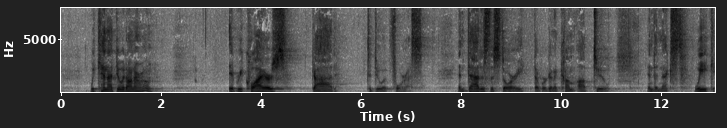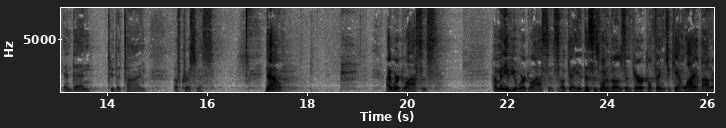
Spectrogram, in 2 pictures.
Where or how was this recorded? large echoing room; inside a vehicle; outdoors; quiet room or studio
large echoing room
